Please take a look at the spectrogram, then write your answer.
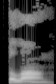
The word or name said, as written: belong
